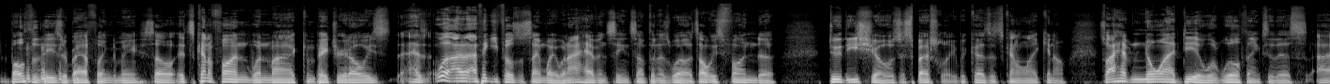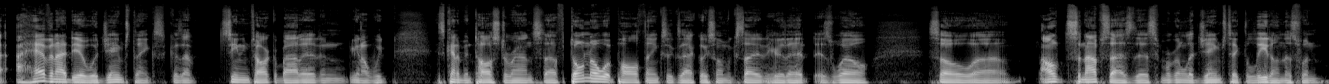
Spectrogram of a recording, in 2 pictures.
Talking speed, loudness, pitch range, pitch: 260 wpm, -20 LUFS, 95-110 Hz, 100 Hz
